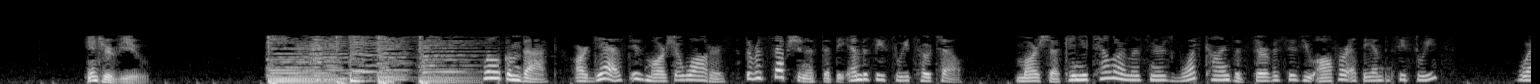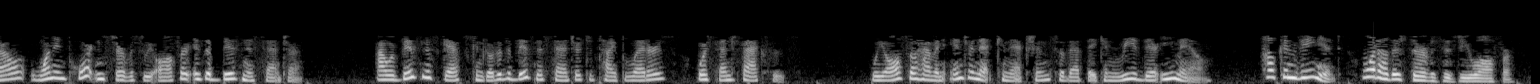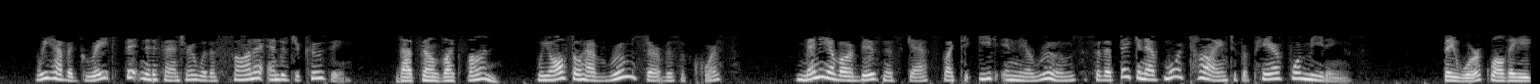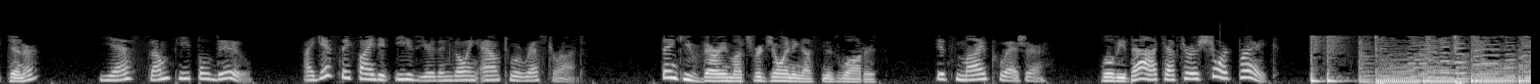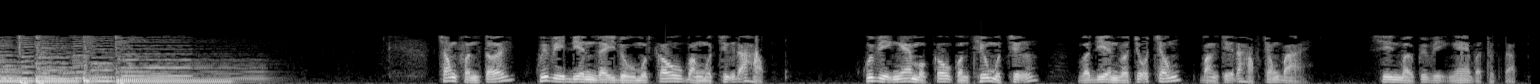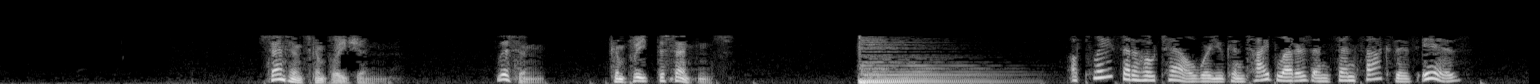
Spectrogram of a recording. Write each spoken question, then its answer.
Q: A place at a hotel where you can type letters and send faxes is...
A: A business center. It's a business center.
